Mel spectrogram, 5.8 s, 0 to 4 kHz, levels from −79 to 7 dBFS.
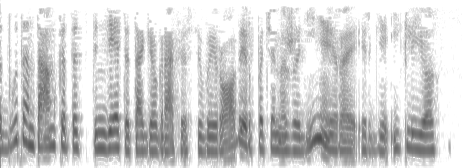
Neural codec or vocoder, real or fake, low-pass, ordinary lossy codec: none; real; 3.6 kHz; MP3, 16 kbps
